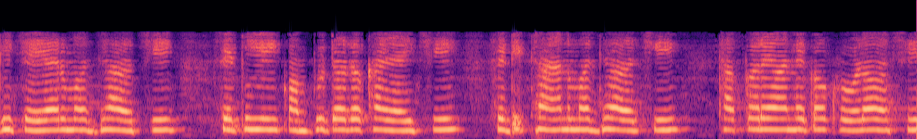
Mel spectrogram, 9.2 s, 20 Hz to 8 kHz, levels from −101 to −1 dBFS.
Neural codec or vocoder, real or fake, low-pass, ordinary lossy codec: codec, 24 kHz, 1 kbps, SNAC; fake; 7.2 kHz; AAC, 16 kbps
